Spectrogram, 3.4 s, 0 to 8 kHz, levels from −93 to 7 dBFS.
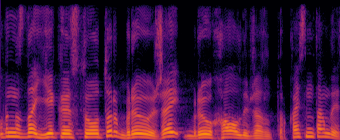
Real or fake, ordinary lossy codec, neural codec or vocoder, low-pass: real; none; none; none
